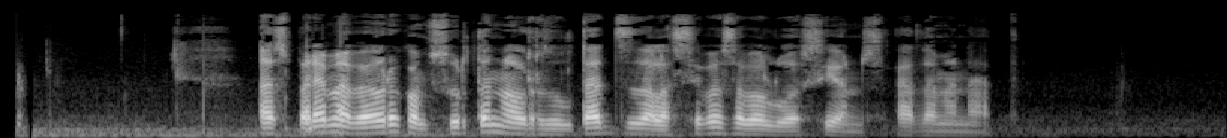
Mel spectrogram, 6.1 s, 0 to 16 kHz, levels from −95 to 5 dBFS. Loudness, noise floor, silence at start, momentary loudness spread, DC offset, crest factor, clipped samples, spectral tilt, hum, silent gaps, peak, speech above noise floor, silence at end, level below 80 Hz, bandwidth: -20 LUFS; -67 dBFS; 0.1 s; 14 LU; under 0.1%; 20 dB; under 0.1%; -3 dB/octave; none; none; -2 dBFS; 47 dB; 1.2 s; -62 dBFS; 11 kHz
